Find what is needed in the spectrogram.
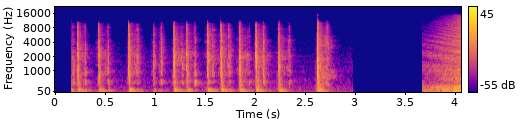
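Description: Computer keyboard typing: about a dozen quick keystrokes, ending with one louder key press. After a short silence, a deep swelling whoosh starts near the end.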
